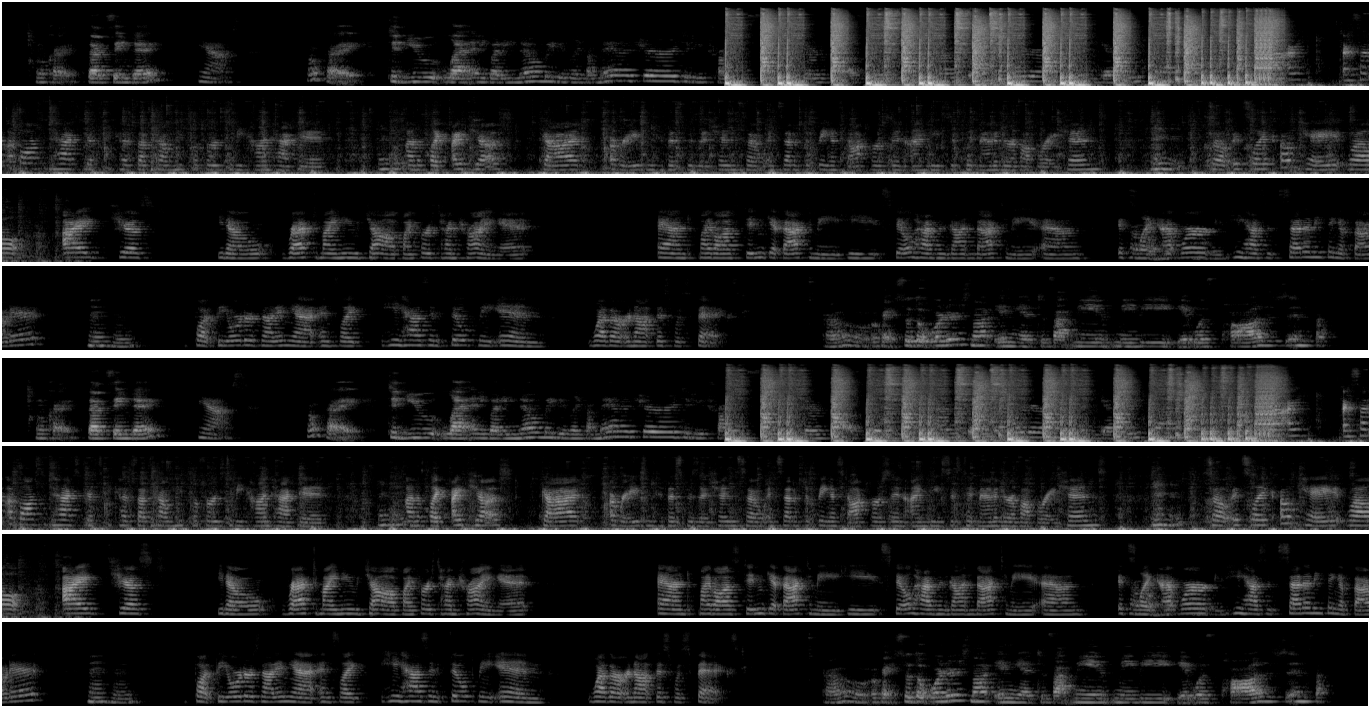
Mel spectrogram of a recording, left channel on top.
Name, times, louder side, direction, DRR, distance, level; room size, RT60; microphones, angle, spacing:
voice 1, 0.3-1.6 3.0-12.1 17.4-17.7 25.2-25.5 38.6-39.0 39.3-39.5 41.9-42.3 49.2-54.2, right 2 dB, 55° right, -9 dB, 1.0 m, -41 dB
voice 2, 2.0-2.3 11.2-11.3 12.5-13.0 13.4-17.1 17.7-18.8 19.1-19.5 19.7-24.7 25.8-27.5 27.9-28.8 29.5-32.6 33.9-38.1 38.7-41.4 42.9-44.5 44.8-46.4 46.9-48.4, right 3 dB, 35° right, 4 dB, 0.5 m, -38 dB
sound 1, 7.2-8.0 8.3-10.8 11.1-12.8, left 4 dB, 55° left, 0.4 m, -21 dB
sound 2, 10.4-28.2, equal, 5° left, 0.6 m, -40 dB
2.8 x 2.7 x 2.5 m, 0.33 s
head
